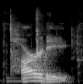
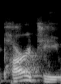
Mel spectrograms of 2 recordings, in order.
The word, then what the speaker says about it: party: Now, "t" in the middle of a word, often, because we're kinda lazy, at least North-American English, we pronounce it like a "d", we say "pardy", we don't say "party", we say "pardy". We don't say "pretty", we say "predy". We don't say "computer", we say "compuder".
